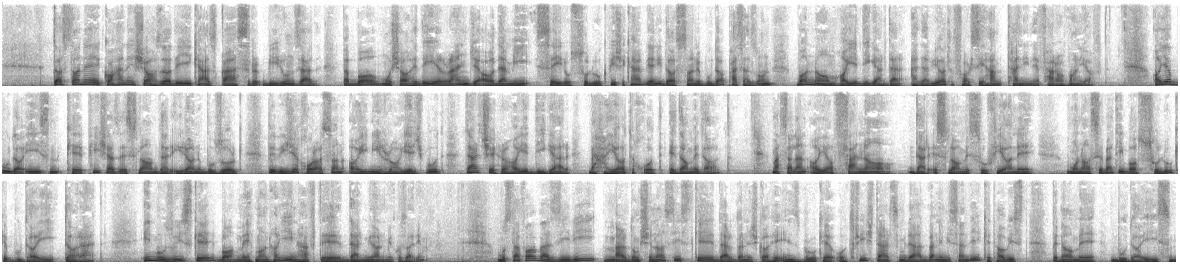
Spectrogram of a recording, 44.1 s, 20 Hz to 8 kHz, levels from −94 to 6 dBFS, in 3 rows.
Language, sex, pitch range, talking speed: Urdu, male, 95-135 Hz, 135 wpm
